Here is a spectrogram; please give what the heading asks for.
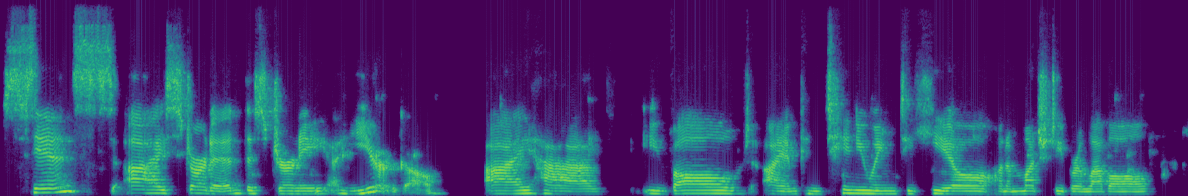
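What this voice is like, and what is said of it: Emotional, voice filling with feeling. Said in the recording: “I'm getting emotional.”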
